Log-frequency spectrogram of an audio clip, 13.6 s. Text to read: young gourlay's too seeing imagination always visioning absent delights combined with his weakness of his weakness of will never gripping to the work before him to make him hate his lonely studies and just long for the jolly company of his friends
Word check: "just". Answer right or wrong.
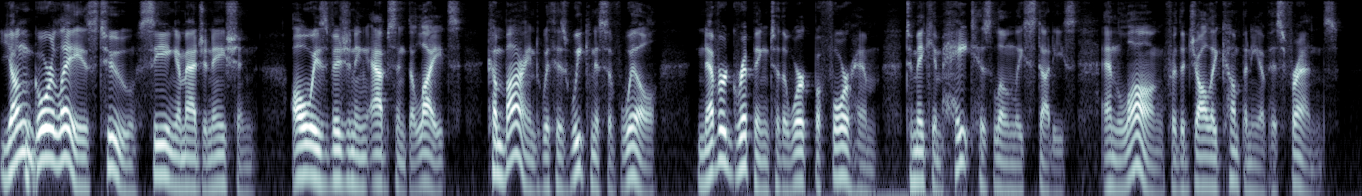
wrong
